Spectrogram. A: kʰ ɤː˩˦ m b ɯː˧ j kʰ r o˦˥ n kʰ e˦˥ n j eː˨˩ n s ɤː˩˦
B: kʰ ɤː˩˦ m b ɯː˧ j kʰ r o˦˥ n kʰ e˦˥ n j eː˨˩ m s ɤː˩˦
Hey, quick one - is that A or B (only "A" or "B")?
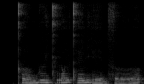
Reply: B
